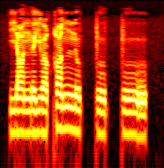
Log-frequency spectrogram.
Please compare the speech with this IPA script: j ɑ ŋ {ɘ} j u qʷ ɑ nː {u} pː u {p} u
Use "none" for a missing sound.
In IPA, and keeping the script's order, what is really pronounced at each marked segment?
ɘ, u, pː

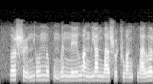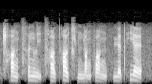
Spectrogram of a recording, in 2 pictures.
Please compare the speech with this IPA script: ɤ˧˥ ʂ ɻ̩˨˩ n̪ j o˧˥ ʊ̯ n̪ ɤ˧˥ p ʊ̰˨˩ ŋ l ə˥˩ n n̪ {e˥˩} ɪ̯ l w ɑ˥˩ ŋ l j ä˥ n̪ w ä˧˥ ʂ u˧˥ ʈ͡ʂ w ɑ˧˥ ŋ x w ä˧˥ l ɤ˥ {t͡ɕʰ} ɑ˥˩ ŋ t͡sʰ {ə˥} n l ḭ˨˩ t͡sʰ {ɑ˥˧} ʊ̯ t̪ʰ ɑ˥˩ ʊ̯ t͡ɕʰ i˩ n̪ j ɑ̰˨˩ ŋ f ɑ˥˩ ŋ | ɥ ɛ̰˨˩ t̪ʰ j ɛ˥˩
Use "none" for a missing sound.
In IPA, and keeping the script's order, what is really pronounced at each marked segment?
e˧˥, ʈ͡ʂʰ, ə˥, ɑ˥˧

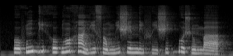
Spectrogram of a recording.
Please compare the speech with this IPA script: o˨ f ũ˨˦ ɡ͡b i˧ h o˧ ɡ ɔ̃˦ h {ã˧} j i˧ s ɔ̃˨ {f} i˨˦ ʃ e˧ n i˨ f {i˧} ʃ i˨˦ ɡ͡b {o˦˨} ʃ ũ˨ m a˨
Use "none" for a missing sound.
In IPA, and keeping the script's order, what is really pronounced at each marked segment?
ã˦˨, m, i˨, o˦˨

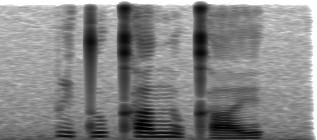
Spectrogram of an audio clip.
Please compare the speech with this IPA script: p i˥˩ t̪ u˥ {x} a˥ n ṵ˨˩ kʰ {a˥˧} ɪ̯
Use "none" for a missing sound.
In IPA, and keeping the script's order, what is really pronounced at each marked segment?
kʰ, a˧˥

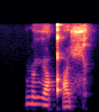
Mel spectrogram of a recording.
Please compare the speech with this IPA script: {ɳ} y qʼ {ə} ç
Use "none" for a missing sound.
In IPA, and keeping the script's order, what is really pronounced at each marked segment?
ɳ, ə

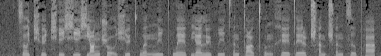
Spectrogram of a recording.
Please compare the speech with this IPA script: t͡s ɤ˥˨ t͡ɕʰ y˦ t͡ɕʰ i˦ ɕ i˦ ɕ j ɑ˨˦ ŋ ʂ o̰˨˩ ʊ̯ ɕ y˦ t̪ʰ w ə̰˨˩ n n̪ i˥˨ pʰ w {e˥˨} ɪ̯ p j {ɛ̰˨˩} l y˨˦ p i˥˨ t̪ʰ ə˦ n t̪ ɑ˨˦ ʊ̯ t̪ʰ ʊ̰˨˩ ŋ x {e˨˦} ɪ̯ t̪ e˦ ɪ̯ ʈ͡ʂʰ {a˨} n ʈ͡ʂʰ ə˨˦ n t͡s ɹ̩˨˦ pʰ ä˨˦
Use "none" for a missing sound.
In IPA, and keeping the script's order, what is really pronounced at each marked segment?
e˥˨, ɛ˦, e˥˨, a˨

